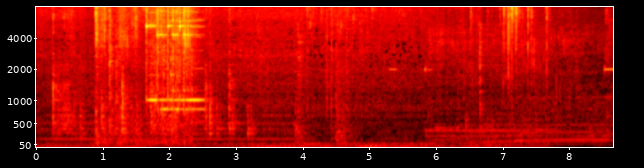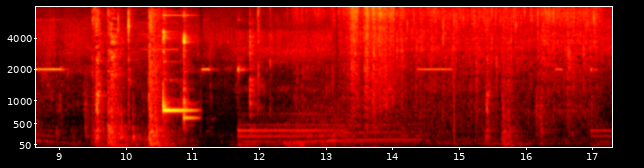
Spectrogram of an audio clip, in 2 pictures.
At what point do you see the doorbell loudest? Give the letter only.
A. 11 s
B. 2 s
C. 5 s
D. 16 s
A.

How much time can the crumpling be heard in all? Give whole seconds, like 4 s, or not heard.
5 s.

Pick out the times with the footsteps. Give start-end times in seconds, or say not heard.
not heard.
